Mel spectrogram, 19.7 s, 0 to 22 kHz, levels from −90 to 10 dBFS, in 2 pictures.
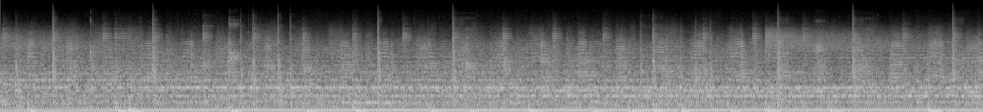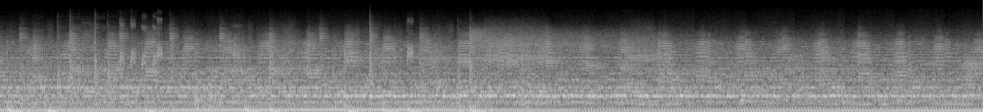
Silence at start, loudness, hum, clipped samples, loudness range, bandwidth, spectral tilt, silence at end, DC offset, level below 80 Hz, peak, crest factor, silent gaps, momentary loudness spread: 0 s; -14 LUFS; none; under 0.1%; 2 LU; 9.6 kHz; -6 dB/octave; 0 s; under 0.1%; -18 dBFS; 0 dBFS; 12 dB; none; 3 LU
